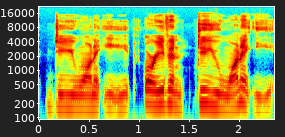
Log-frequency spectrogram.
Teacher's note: Sometimes sounds are dropped entirely like the T often disappears in want to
